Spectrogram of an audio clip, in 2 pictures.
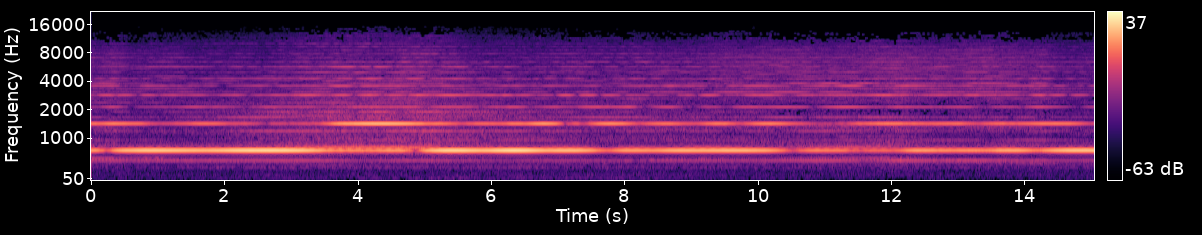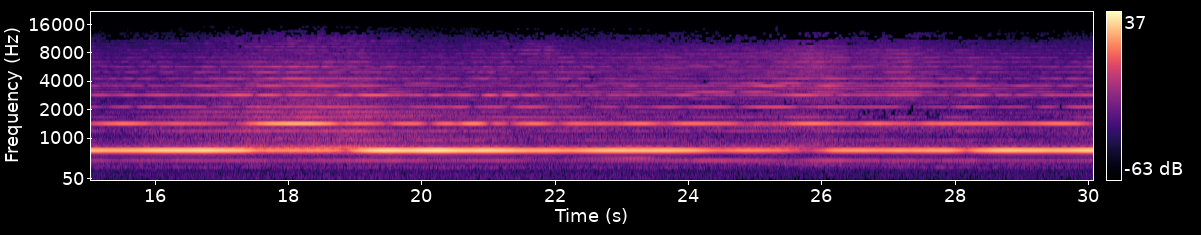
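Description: Federal Signal 2001-SRN rotating electromechanical siren sounding a steady alert tone, one unchanging pitch that swells and fades every few seconds as the horn turns.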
